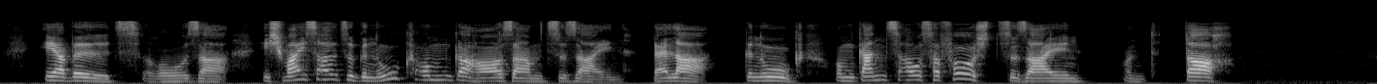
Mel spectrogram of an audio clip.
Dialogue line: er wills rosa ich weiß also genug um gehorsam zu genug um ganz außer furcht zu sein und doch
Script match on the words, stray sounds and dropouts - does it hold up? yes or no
no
